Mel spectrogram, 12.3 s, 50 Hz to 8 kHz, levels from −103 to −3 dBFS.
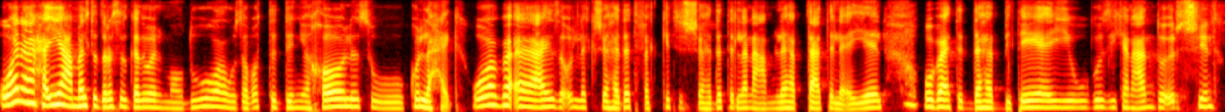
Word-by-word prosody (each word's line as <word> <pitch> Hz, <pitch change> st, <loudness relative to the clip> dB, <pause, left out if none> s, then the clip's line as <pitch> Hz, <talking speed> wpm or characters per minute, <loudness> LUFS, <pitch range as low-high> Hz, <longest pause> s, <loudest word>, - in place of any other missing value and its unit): وأنا 305 Hz, +6 st, +7 dB
حقيقي 255 Hz, -1 st, +7 dB
عملت 220 Hz, -2 st, +6 dB
دراسة 190 Hz, 0 st, 0 dB
جدوى 185 Hz, 0 st, +2 dB
للموضوع، 175 Hz, +5 st, -5 dB
وضبطت 170 Hz, +1 st, -7 dB
الدنيا 170 Hz, 0 st, -5 dB
خالص 195 Hz, +2 st, +2 dB
وكل 160 Hz, +3 st, -2 dB
حاجة، 160 Hz, -, -5 dB
وهو 235 Hz, +5 st, +3 dB
بقى 210 Hz, -5 st, +3 dB
عايزة 190 Hz, 0 st, 0 dB
أقول 185 Hz, +1 st, -8 dB
لك 180 Hz, -, -7 dB
شهادات، 175 Hz, +1 st, -2 dB
فكّيت 175 Hz, +4 st, -9 dB
الشهادات 160 Hz, +2 st, -3 dB
اللي 165 Hz, -1 st, -3 dB
أنا 165 Hz, -1 st, -2 dB
عاملاها 155 Hz, +2 st, -3 dB
بتاعة 155 Hz, -1 st, 0 dB
العيال، 160 Hz, +3 st, -2 dB, 0.4 s
وبِعت 195 Hz, -1 st, +2 dB
الدهب 170 Hz, 0 st, -1 dB
بتاعي، 175 Hz, +2 st, 0 dB
وجوزي 175 Hz, +1 st, -7 dB
كان 175 Hz, 0 st, -5 dB
عنده 175 Hz, +3 st, -1 dB
قرشين 195 Hz, +5 st, +1 dB
180 Hz, 150 wpm, -21 LUFS, 165-195 Hz, 0.4 s, وأنا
